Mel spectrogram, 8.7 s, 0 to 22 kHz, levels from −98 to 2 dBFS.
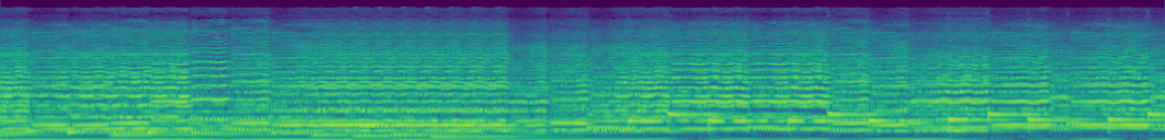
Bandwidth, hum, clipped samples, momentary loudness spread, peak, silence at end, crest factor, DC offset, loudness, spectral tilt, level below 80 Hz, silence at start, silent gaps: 17.5 kHz; none; under 0.1%; 4 LU; -2 dBFS; 0 s; 14 dB; 3%; -15 LUFS; -4 dB/octave; -58 dBFS; 0 s; none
